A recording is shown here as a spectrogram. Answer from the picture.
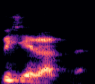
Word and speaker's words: Weeraratne: It's Untitled Weeraratne. All right, and I just call him Yuta because I can pronounce that, and he goes with it for me because he's nice like that.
